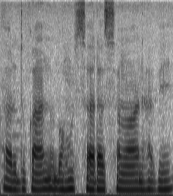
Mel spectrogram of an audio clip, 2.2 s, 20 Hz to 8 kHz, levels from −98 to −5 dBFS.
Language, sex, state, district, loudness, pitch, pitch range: Chhattisgarhi, male, Chhattisgarh, Rajnandgaon, -15 LUFS, 125 Hz, 125-130 Hz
